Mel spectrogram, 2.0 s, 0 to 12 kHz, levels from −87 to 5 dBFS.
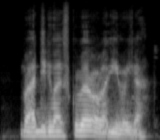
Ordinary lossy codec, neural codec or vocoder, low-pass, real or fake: none; codec, 24 kHz, 0.9 kbps, WavTokenizer, medium music audio release; none; fake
